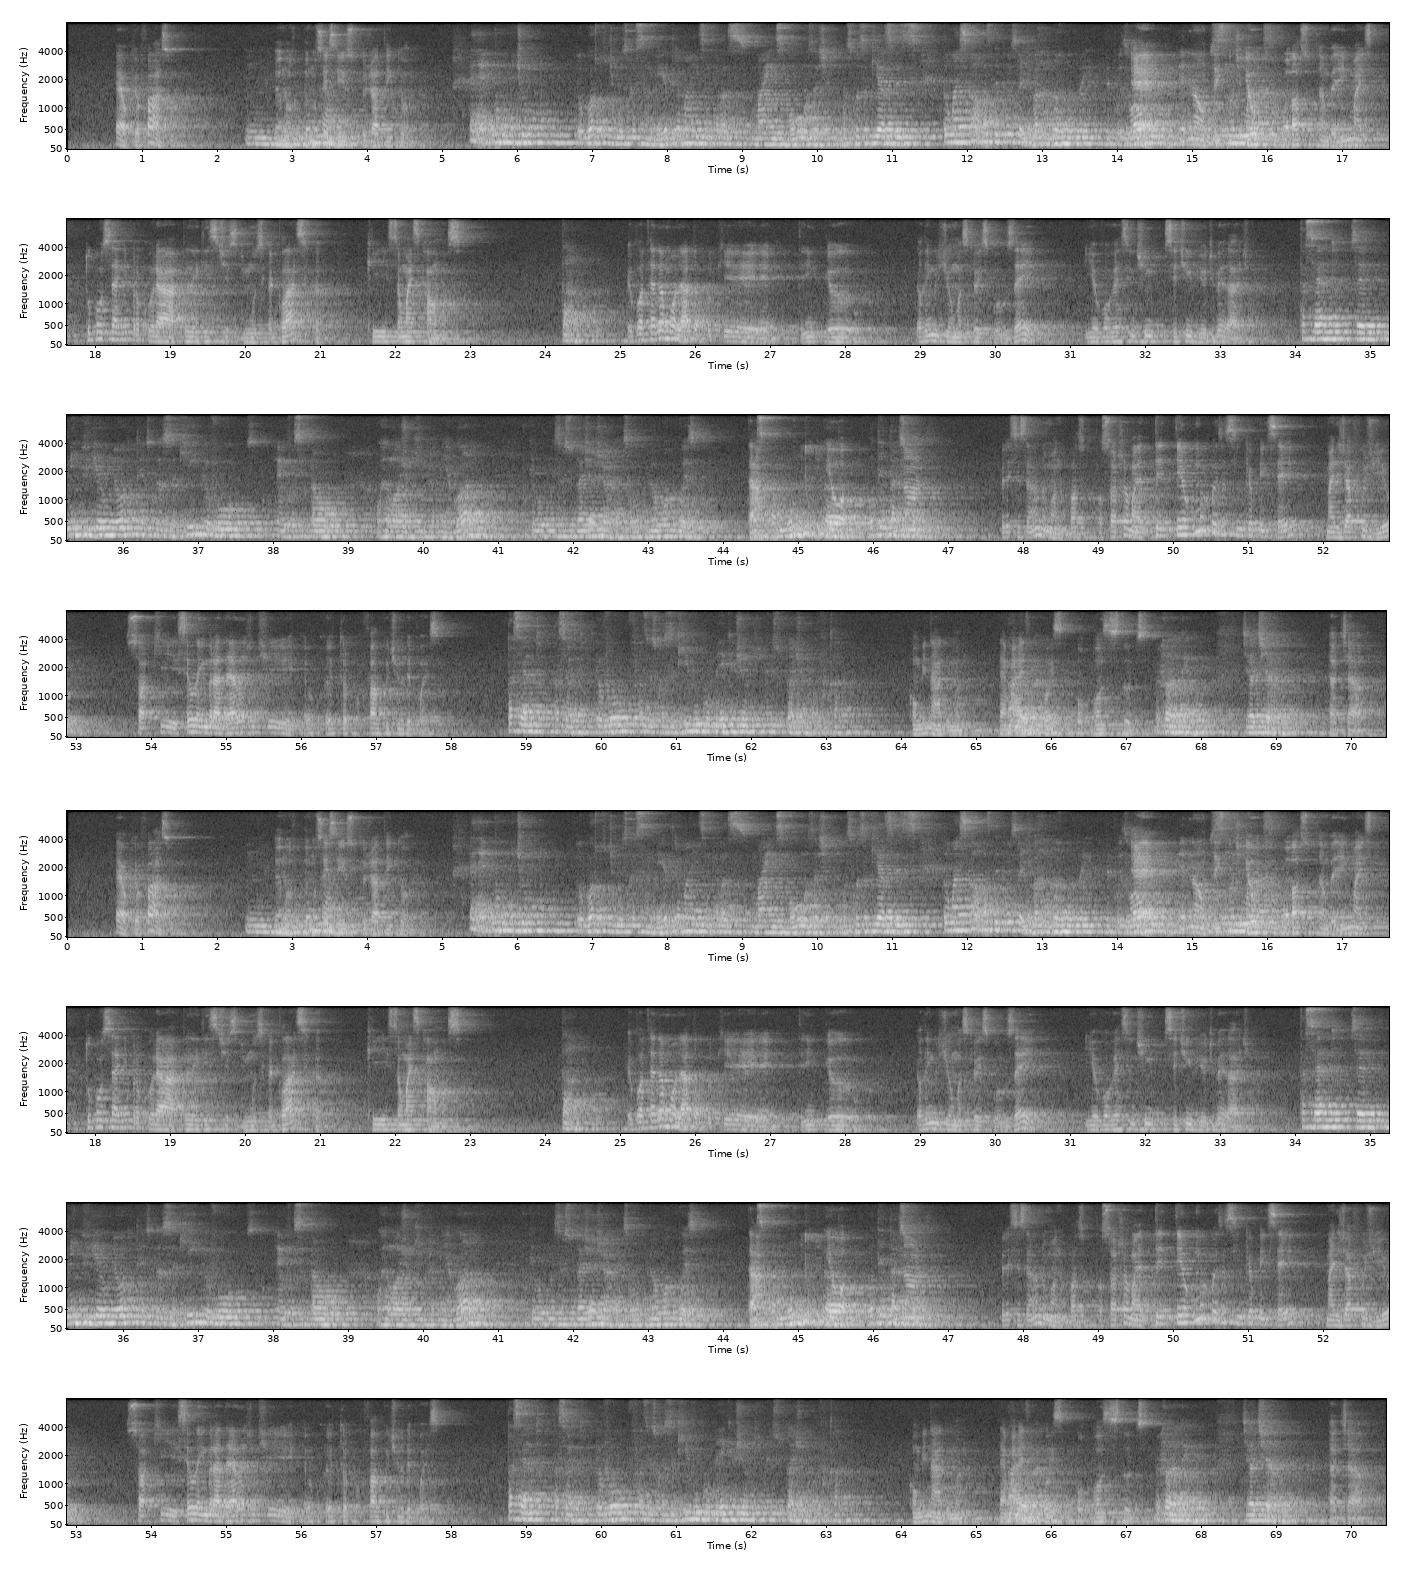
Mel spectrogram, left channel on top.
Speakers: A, on the left; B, on the right.
A: é o que eu faço.
B: Hum,
A: Eu
B: eu
A: não,
B: vou tentar.
A: eu não sei se isso tu já tentou.
B: É, normalmente eu não, não- eu gosto de música sem letra, mas aquelas mais Mozart, umas coisas que às vezes estão mais calmas, depois aí, vá, vá, vá, <laughs> vai, depois volta,
A: É,
B: e é,
A: não,
B: oscila
A: tem que.
B: demais.
A: Eu, eu gosto também, mas tu consegue procurar playlists de música clássica que são mais calmas.
B: Tá,
A: Eu vou até dar uma olhada porque tem, eu, eu lembro de umas que eu es- usei e eu vou ver se te, en- se te envio de verdade.
B: tá certo. Você me envia, eu, eu anotei as coisas aqui, eu vou, eu vou setar o, o relógio aqui pra mim agora, porque eu vou começar a estudar já já, né? Só vou comer alguma coisa.
A: Tá.
B: Mas, cara, muito
A: E
B: obrigado.
A: Eu,
B: Eu vou tentar as
A: não,
B: coisas.
A: precisando, mano, posso, posso só chamar. Tem, tem alguma coisa assim que eu pensei, mas já fugiu. Só que se eu lembrar dela, a gente, eu, eu tro- falo contigo depois.
B: Tá certo, tá certo. Eu vou fazer as coisas aqui, vou comer, que eu já tenho que estudar de novo, tá?
A: Combinado, mano. Até
B: Valeu,
A: mais,
B: cara.
A: hein? Bons, bons estudos.
B: Valeu. Tchau, tchau.
A: Tchau, tchau.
